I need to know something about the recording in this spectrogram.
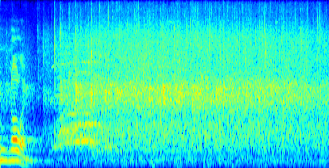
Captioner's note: audience applauding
